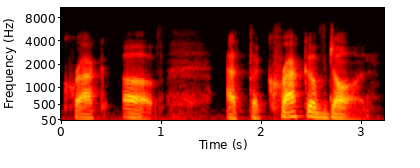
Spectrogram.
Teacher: At the. And then we can link the final consonant sound in crack with the vowel sound in of. Crack of.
